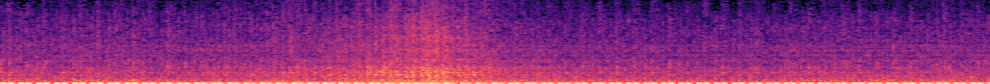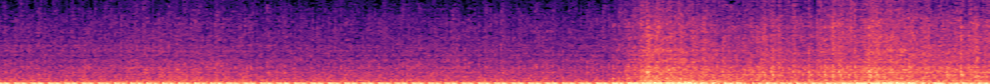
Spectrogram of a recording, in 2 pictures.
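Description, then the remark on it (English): The engine of the crypto cycle purrs at a steady, low idle for the whole stretch, with a brief throttle blip around two seconds and a rougher rev near the end. No one speaks. “The crypto cycle is purring.”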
